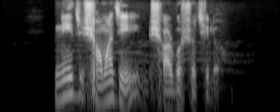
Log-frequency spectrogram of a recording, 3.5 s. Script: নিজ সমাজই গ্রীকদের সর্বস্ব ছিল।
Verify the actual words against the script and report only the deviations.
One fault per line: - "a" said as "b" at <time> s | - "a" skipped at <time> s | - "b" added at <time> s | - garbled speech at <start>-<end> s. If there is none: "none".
- "গ্রীকদের" skipped at 1.6 s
